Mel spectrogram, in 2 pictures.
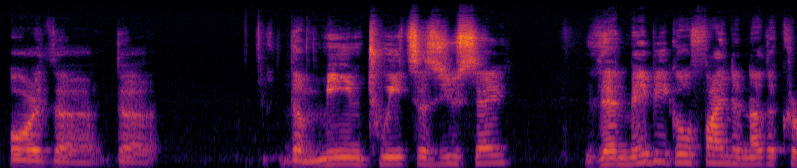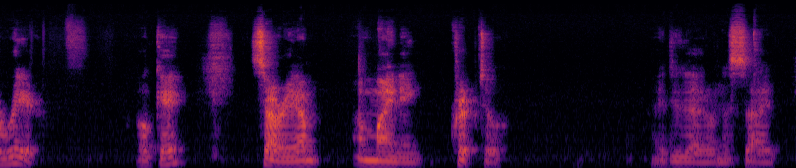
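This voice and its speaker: A man's voice: medium pitch, fairly bright tone. A man with a North American accent tinged with Trinidadian, giving opinionated commentary as a video host in an emphatic, indignant way, often checking in with short tag questions. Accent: North American with some Trinidadian. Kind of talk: opinionated reaction commentary to camera.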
